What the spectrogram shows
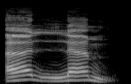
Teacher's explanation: Here we are merging noon and lam together. Rather than saying an-lam, we are saying al-lam. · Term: idgham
